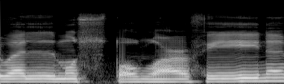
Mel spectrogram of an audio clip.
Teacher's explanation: ضاد حروف مستعلیہ ہے، پر پڑھا جائے گا، اس پر قلقلہ نہیں ہونا چاہے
